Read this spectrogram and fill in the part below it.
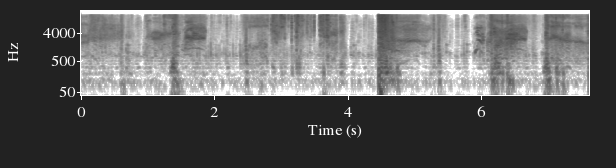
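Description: A zombie growls and snarls close by.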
